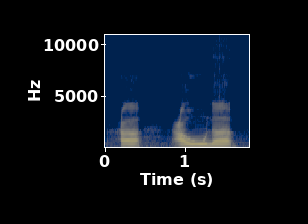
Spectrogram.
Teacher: Au auna ya auna ain itu jangan sampai dia masuk ke ke hidung atau khaisyum enggak boleh karena a itu dia ada berada di tengah tenggorokan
